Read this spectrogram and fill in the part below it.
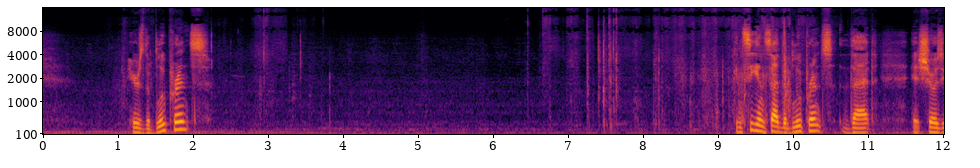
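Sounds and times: paper crackling: 6.4s - 10.6s.

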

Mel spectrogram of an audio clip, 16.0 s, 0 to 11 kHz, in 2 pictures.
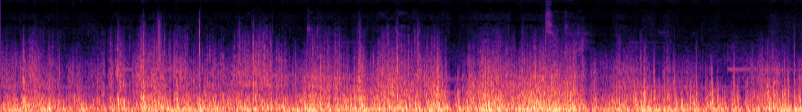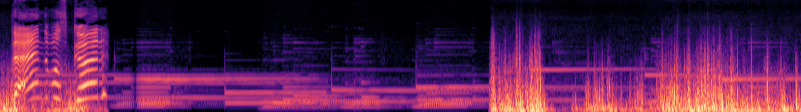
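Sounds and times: wind buffeting microphone: 0.0s - 9.1s, 12.9s - 16.0s.

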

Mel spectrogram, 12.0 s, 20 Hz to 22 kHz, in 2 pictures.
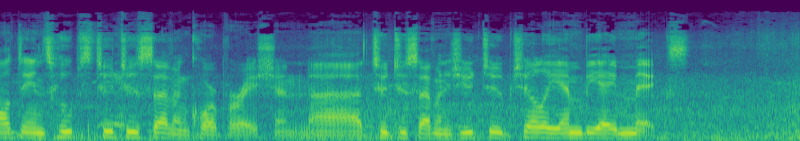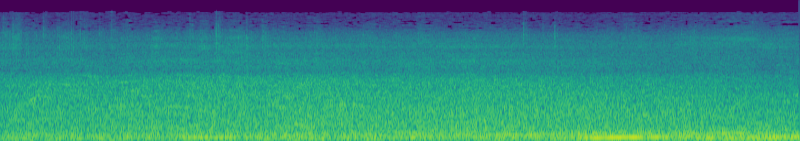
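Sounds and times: street traffic noise: 0.0s - 12.0s
vehicle engine hum: 5.0s - 12.0s.

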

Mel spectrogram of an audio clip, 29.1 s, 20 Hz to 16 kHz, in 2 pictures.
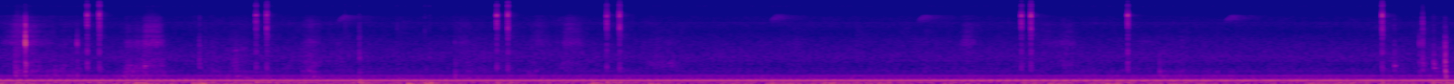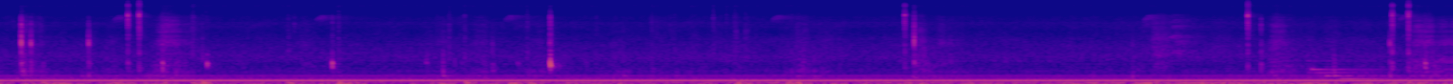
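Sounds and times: low electrical hum: 0.0s - 29.0s.

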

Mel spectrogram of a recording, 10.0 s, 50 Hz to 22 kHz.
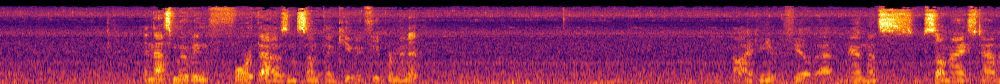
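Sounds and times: ceiling fan rushing air: 0.0s - 10.0s.

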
